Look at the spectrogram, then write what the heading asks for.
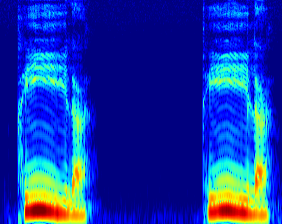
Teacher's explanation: ببینید حرف ای را ما دراز کشیدیم به دو حرکت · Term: مد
